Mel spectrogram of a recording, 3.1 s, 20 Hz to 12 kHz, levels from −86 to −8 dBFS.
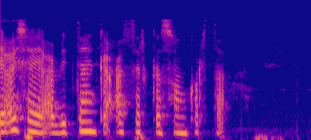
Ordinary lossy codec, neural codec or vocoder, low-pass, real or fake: none; none; 7.2 kHz; real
